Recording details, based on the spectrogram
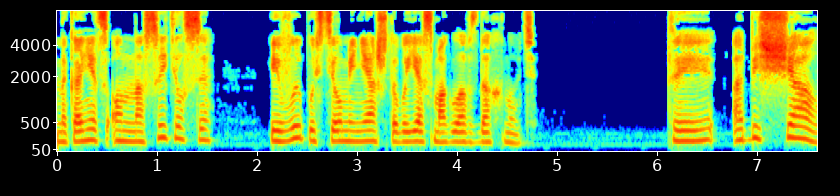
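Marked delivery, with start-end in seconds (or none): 6.1-7.6 voice shaking and quavering with the words. Reading a first-person story, the narrator voices her own reminder in a trembling voice. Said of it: "дрожащим голосом напомнила я".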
